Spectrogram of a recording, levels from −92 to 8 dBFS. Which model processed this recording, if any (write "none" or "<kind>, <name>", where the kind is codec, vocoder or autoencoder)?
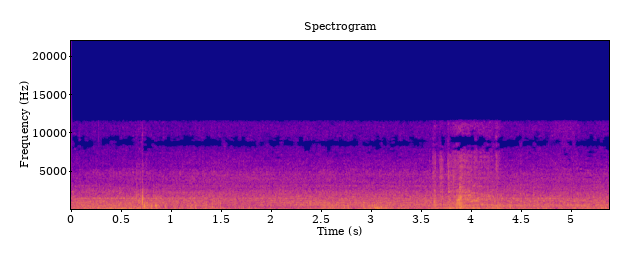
vocoder, BigVGAN v2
